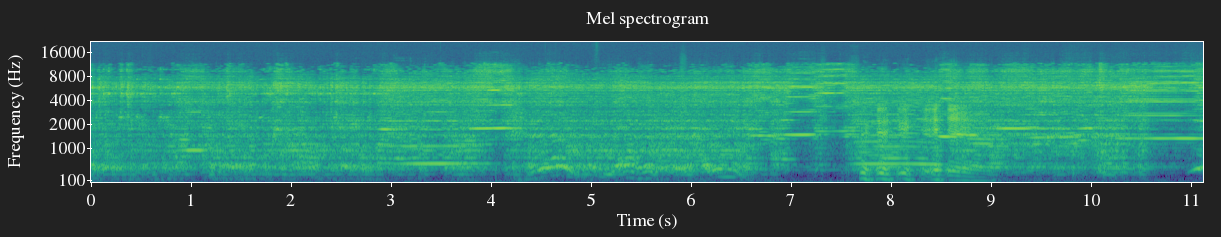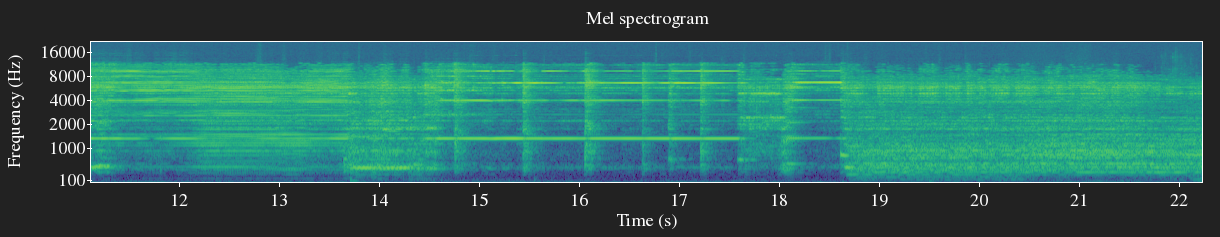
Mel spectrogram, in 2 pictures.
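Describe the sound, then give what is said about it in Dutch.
Shouting and wailing into a telephone microphone covered with a plastic bag, heard as a harsh, distorted, crackling wash. Bending vocal tones rise out of the noise, and it stays loud throughout. “hij zit nu met een plastic zak over een telefoonmicrofoon heen te schreeuwen en in te uithalen.”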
